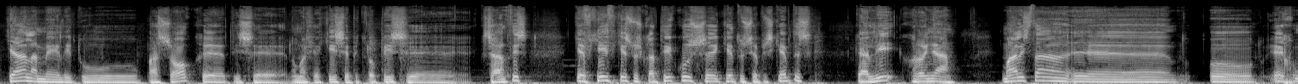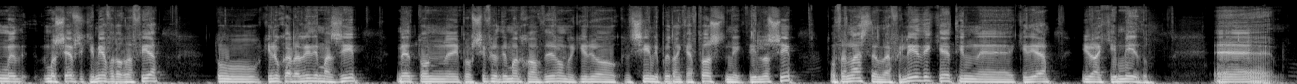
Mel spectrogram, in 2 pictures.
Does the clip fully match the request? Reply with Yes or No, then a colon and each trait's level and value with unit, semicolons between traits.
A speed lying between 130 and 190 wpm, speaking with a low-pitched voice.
Yes: average, 145 wpm; low, 120 Hz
